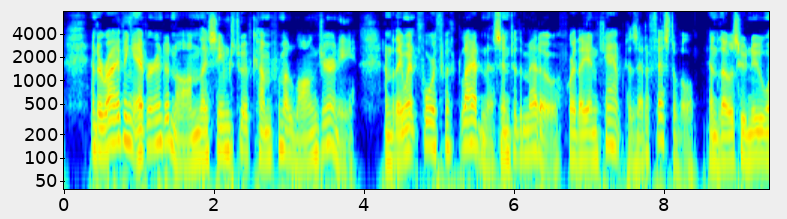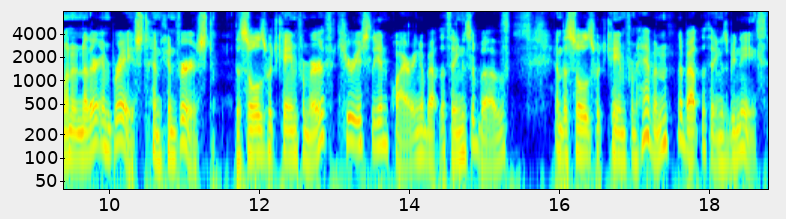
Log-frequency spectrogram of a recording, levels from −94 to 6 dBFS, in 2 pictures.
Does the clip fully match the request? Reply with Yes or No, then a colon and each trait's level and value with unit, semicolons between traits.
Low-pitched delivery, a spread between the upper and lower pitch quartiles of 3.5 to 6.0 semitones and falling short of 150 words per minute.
No: low, 115 Hz; average, 5.1 semitones; average, 200 wpm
